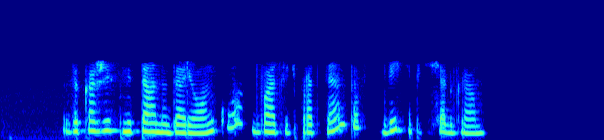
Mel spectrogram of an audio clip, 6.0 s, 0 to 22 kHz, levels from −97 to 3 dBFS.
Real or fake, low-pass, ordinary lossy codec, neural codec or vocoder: real; 3.6 kHz; MP3, 24 kbps; none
